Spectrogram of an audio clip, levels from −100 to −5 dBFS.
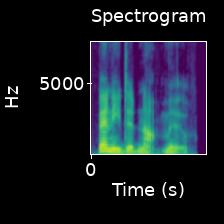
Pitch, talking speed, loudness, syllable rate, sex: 195 Hz, 210 wpm, -18 LUFS, 5.2 syllables/s, female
